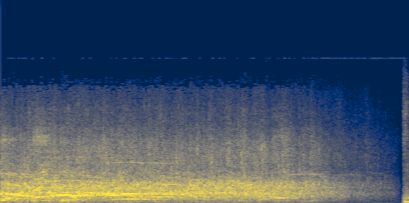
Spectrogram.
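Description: An audience applauding, with a few voices calling out in the first second or so; the applause fades away near the end.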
